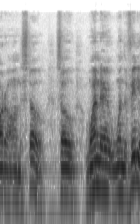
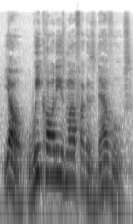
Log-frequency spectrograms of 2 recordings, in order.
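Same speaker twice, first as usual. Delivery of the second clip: a lightly put-on voice, higher than his own; quoting a friend; 5 semitones higher than usual. Retelling what a friend said about the police, lightly voiced. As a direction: give the line as someone else's, half in character. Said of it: "he said".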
